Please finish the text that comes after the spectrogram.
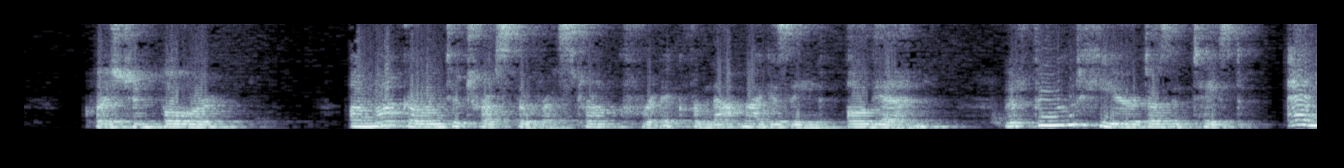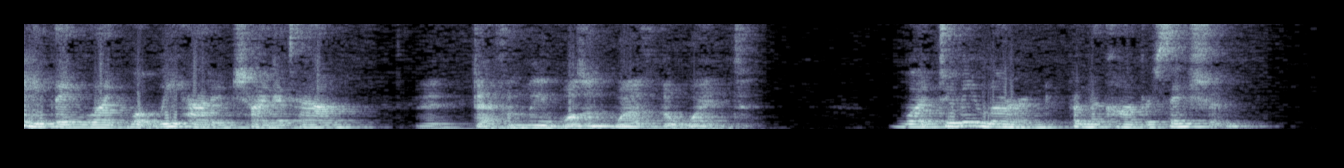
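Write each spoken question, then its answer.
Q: What do we learn from the conversation?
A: The restaurant was disappointing and not as good as the critic said.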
